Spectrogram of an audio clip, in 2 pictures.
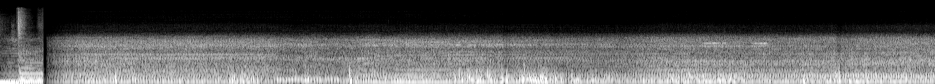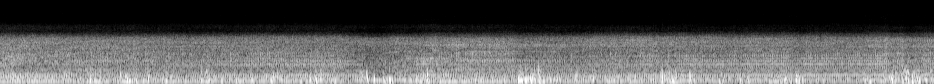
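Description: Hero Honda Splendor's single-cylinder four-stroke engine running steadily while the motorcycle is ridden along the road, with wind noise on the microphone.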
